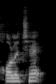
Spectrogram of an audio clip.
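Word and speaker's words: Hložek: I nearly butchered this guy's name before. It's Adam Hlozek.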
